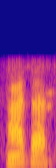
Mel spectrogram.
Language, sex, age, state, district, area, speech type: Urdu, male, 45-60, Bihar, Saharsa, rural, conversation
